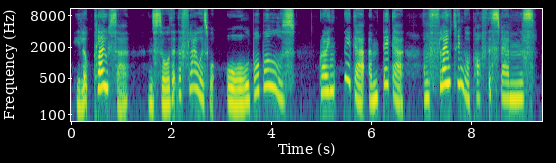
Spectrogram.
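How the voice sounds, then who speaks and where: Female storyteller, calm therapeutic bedtime-story read, unhurried, dry studio feel. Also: mid-range voice, dry recording. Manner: slow, soothing, measured.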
